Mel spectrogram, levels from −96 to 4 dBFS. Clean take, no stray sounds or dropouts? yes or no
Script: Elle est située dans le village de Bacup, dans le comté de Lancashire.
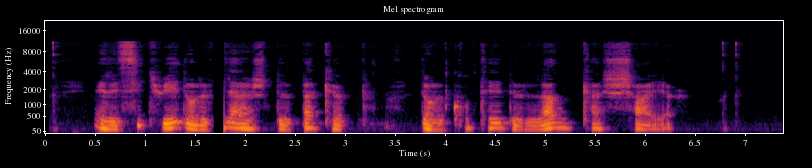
no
